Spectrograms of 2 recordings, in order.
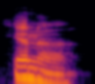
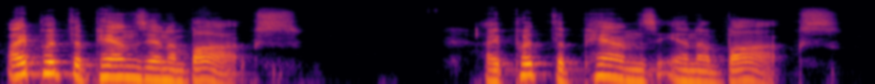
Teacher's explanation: In reduced form, we don't say a. We would use the sound of the schwa, which is the upside down E, And when we combine that with the word in, we just say inna.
